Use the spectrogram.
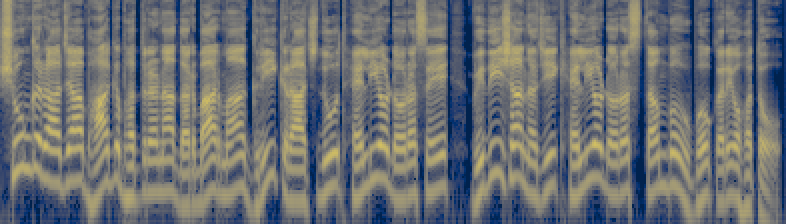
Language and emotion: Gujarati, neutral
